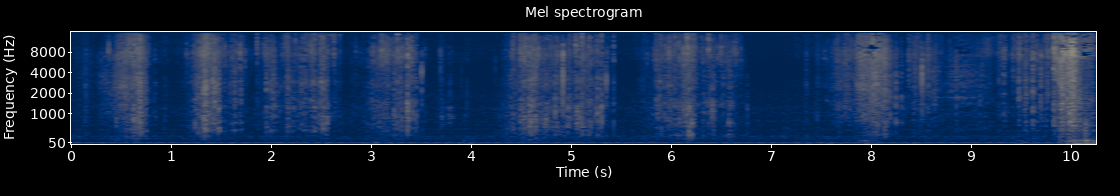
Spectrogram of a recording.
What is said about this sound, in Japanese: これは今ね、タリーズで買ってきたコーヒー豆。タリーズで買ってきたコーヒー豆の音です。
